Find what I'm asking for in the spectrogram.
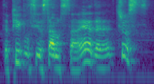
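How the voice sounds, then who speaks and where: A man's voice: fairly high pitch, lively intonation, normal speed, warm tone. A man chatting casually on a live stream, rambling through anecdotes and laughing often.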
